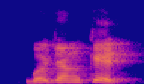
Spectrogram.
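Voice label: "berjangkit", Malay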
